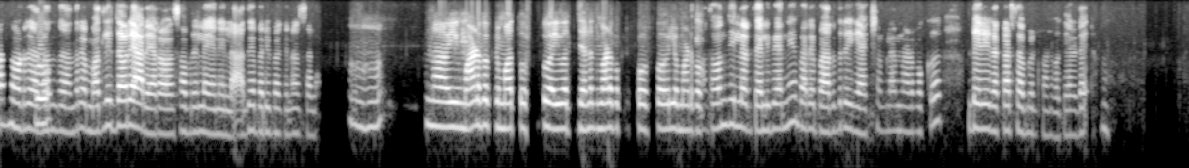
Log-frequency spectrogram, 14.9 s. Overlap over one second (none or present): none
